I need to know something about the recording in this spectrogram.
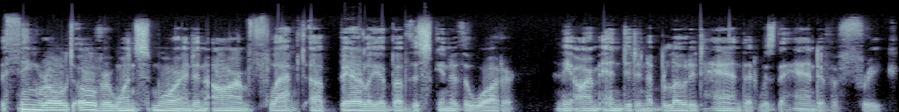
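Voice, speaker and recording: A man narrates a first-person audiobook with a very deep, low-pitched voice. He reads in a laconic, dry and unhurried way. The studio sound is close and dead, with no room in it at all. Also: fairly even intonation, husky, no echo.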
